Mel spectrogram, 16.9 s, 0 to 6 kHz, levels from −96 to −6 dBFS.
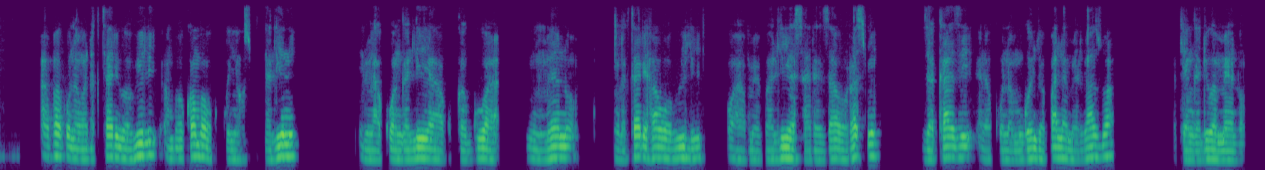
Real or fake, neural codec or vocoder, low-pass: real; none; 5.4 kHz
